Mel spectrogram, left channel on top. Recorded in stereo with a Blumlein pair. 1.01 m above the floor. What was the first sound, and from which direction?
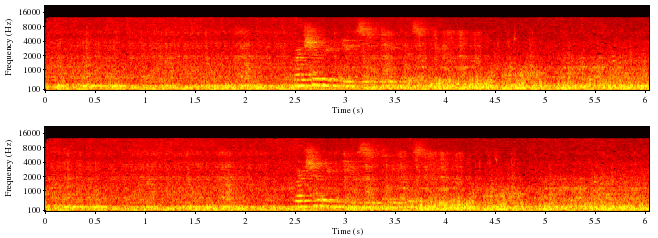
A woman speaking, 40° left.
